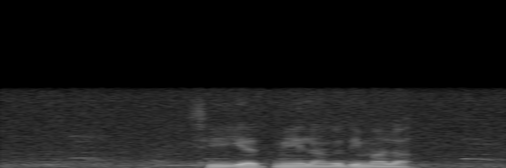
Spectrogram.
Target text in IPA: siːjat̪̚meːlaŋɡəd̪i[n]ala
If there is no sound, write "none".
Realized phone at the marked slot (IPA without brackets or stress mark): m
